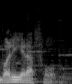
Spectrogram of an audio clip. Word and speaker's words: bolígrafo: luego teníamos las esdrújulas las esdrújulas tienen la sílaba tónica en el antepenúltimo lugar es decir aquí como por ejemplo en bolígrafo boli kraft no está en el último lugar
